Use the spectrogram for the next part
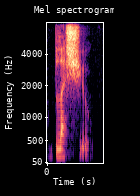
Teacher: When you say bless you after somebody sneezes, it's usually pretty quick and it sounds like bless you, because the S and the Y next to each other will make the sh sound, so it blends together and sounds like bless you, which I think also sounds like a sneeze.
